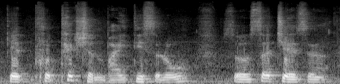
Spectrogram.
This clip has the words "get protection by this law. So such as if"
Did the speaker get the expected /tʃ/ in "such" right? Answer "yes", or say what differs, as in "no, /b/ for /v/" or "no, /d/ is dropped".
yes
